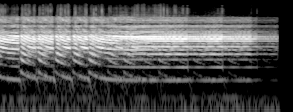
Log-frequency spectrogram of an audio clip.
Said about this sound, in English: That's what I'm going to take this, record this next section, do my air horns,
